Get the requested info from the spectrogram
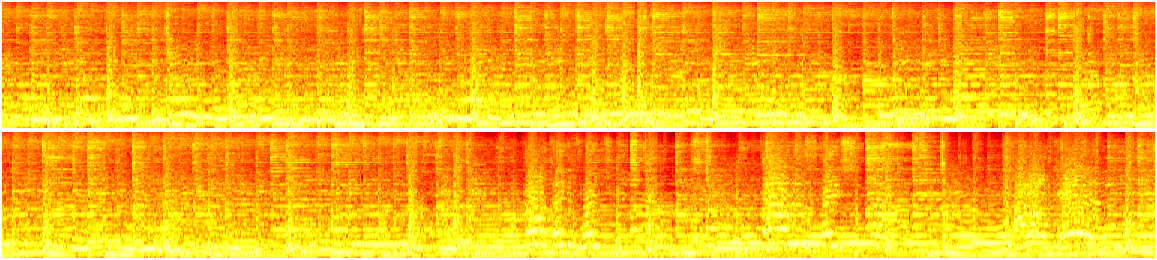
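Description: Live bar band playing a Southern rock cover: electric and acoustic guitars over bass and drums, with a melodic line bending up and down above a steady low groove.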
